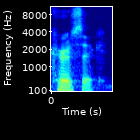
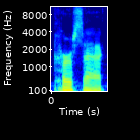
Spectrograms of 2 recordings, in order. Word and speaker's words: Krsak: So my last name is pronounced Kursak, and it's spelled Krsak.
